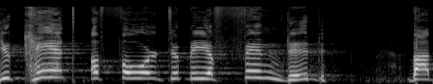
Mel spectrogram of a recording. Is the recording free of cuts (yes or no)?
yes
